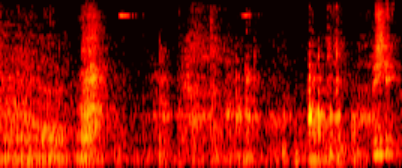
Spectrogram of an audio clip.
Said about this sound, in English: You sissy dog.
